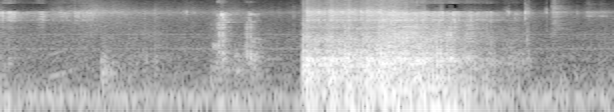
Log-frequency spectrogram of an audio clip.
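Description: Burst of rapid gunfire from the SuperFighters video game, a loud sustained rattle of shots kicking in midway and running about a second before tapering off, with a few fainter game sounds earlier.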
